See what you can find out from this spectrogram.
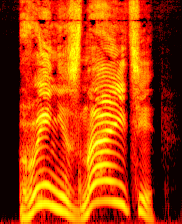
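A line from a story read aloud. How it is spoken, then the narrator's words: Children exclaiming in chorus. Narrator (Russian): Хором воскликнули дети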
